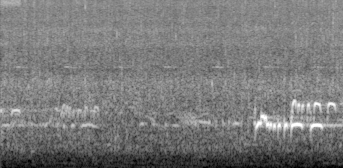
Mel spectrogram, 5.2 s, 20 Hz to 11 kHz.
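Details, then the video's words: Local zebra dove song used to stimulate doves that are slow to sing: nearly four seconds of faint hissing background, then a sudden loud phrase of quick, rolling coos near the end. "100% Ampuh Buat Perkutut Malas Bunyi - Pancingan Suara Burung Perkutut Lokal"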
